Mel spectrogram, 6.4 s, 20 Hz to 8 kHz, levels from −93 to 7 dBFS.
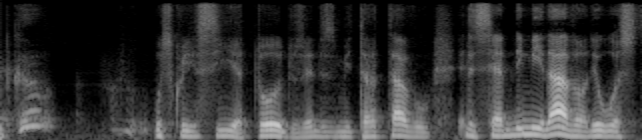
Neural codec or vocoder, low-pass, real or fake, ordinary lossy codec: codec, 24 kHz, 0.5 kbps, DualCodec; 7.2 kHz; fake; none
